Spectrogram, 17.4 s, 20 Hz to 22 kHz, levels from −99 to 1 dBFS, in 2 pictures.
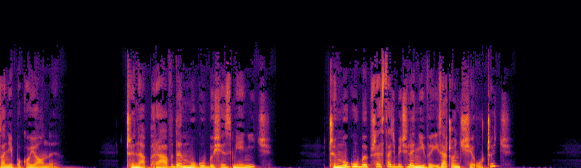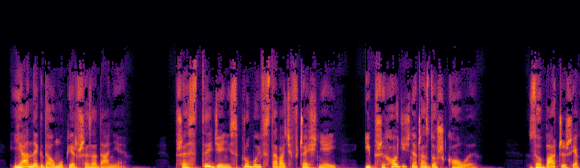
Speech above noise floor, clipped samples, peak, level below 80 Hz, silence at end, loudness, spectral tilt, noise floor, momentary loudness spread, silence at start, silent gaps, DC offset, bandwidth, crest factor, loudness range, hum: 65 dB; under 0.1%; -2 dBFS; -58 dBFS; 0 s; -17 LUFS; -6 dB/octave; -81 dBFS; 11 LU; 0 s; none; under 0.1%; 14 kHz; 16 dB; 3 LU; none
